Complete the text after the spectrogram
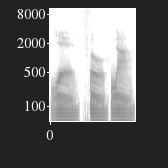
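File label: "yethona", concatenated syllables; Affixing experiment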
